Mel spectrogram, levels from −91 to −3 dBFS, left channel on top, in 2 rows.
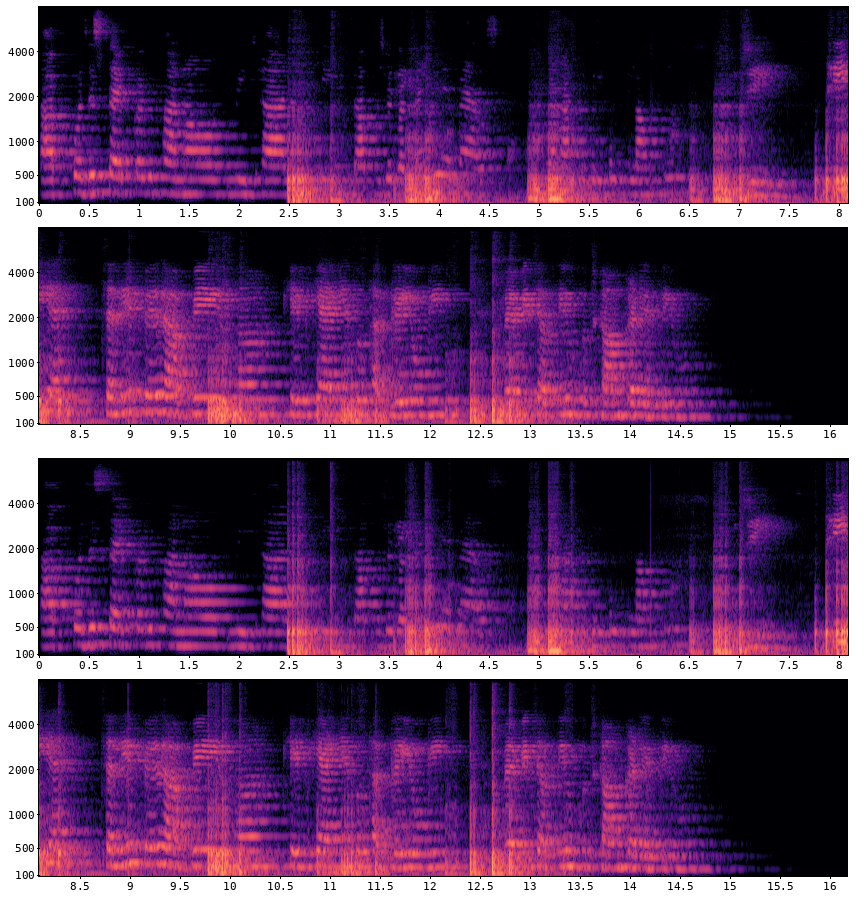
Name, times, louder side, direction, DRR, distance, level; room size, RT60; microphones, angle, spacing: voice 1, 0.0-4.5 5.0-6.4, left 2 dB, 85° left, 5 dB, 1.2 m, -42 dB
sound 1, 2.5-13.4, right 1 dB, 50° right, 0.7 m, -31 dB
voice 2, 6.9-7.3 7.9-8.4 8.7-12.2 12.7-14.6, right 1 dB, 20° right, -4 dB, 3.0 m, -35 dB
12.0 x 5.6 x 6.5 m, 1.0 s
head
